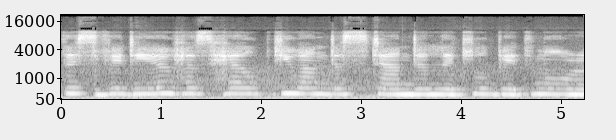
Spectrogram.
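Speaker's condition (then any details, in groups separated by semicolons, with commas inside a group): Cerebral palsy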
